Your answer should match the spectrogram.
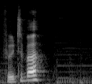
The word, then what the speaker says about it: Futaba: I always flip-flop between how I want to say her name. I'm not gonna lie. I mean, I guess the technical pronunciation that would be correct is Futaba. I guess it just depends if you elongate it a little bit more than usual.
